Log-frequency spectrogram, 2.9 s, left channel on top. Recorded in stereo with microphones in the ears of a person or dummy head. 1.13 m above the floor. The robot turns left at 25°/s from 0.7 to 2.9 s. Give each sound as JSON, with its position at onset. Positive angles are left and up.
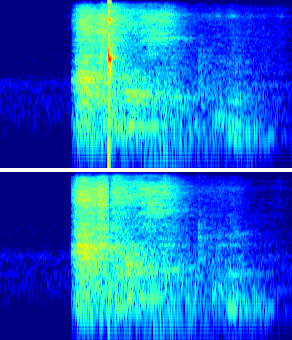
{"t": 0.7, "sound": "breathing", "azimuth_deg": -120, "distance_m": 0.6}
